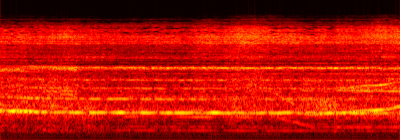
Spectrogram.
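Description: Film soundtrack music from a television: sustained, steady notes with a few slowly sliding tones near the end, over a high hiss.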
